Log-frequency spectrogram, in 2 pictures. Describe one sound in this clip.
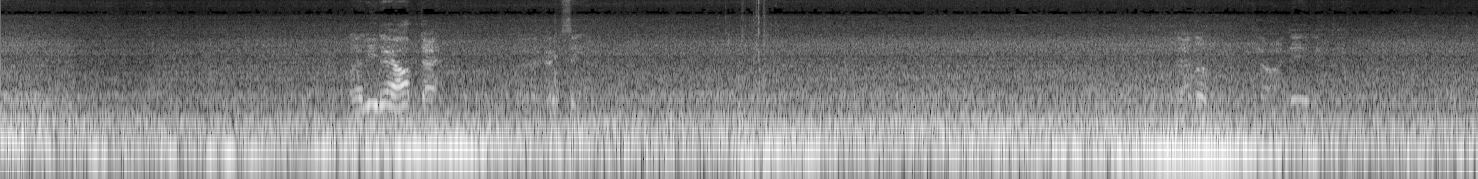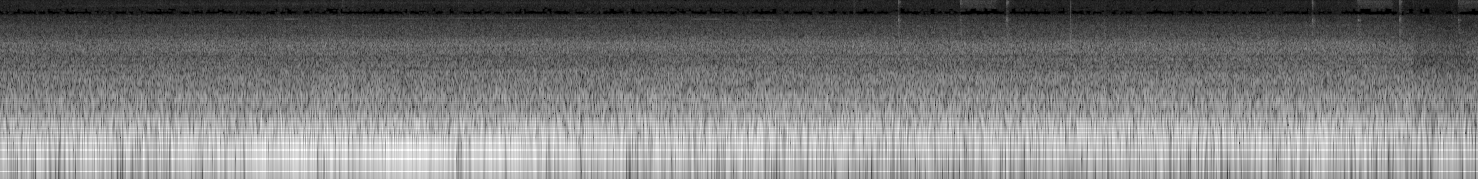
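Wind buffets a microphone outdoors, low and steady.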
